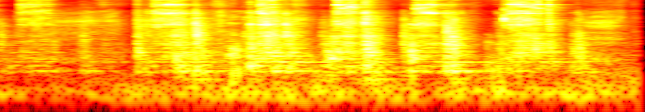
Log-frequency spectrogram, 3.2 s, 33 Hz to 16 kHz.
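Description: A ratchet wrench clicks rapidly in several bursts while loosening 7/16 bolts on an 8 hp Briggs & Stratton generator, close and fairly loud with brief pauses between strokes and no talking.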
